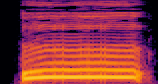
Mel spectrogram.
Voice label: "う", 日本語; 基礎日語五十音聽力

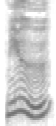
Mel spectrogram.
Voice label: "みゅ", 五十音基礎聽解題目

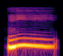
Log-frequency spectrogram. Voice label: "に", 日本語; 基礎日語五十音聽力

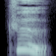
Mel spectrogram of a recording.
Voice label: "く", 日本語; 基礎日語五十音聽力

